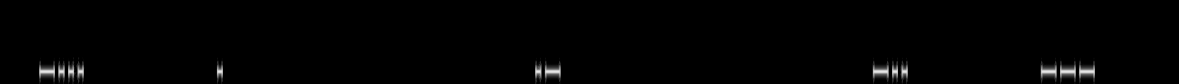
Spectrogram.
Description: Morse code, heard as a keyed tone, about 25 wpm, spaced as for 6 wpm, 600 Hz. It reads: BE A DO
